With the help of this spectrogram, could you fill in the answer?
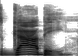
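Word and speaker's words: Gaby: Okay, well, Robin, you spelled my name wrong. I only have one B. It's G-A-B-Y. I understand. That seems to be typical, but it's Gabby. So Gabby is two Bs, but that's okay.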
